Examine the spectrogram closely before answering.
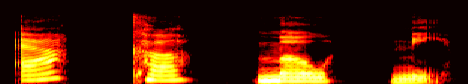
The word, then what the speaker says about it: acrimony: Acrimony. Pronounced a cuh mo nee.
